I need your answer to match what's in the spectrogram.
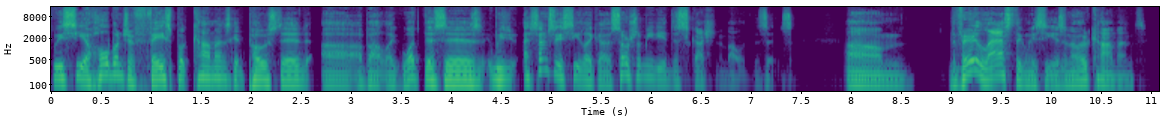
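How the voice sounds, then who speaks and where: Recorded dry with clean studio sound, a mid-range male voice co-hosts a podcast. He casually recaps a web horror series, speaking informally and emphatically with plenty of swearing.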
